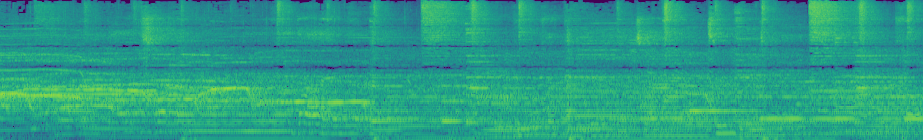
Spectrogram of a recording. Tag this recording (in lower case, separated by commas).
music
